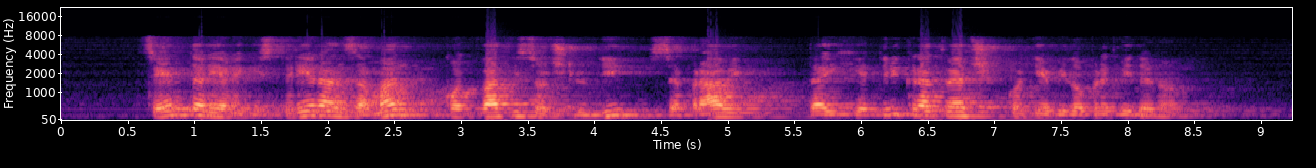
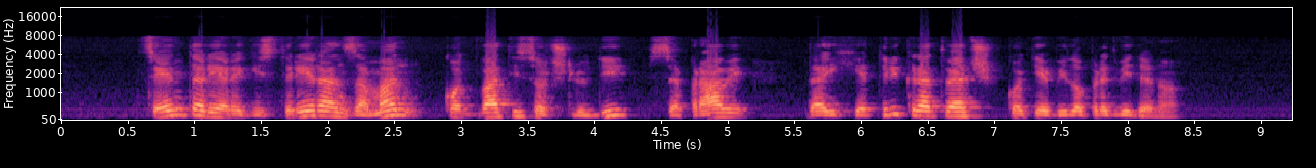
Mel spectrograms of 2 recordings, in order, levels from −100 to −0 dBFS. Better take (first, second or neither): second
